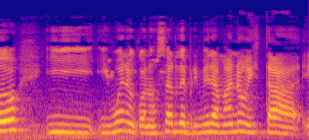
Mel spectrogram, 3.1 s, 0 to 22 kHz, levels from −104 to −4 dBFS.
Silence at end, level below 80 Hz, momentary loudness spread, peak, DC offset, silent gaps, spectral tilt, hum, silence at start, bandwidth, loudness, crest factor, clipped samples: 0 s; -50 dBFS; 5 LU; -2 dBFS; under 0.1%; none; -5 dB/octave; none; 0 s; 12 kHz; -21 LUFS; 16 dB; under 0.1%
